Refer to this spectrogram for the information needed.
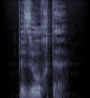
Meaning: inflection of besucht: 1. strong/mixed nominative/accusative feminine singular 2. strong nominative/accusative plural 3. weak nominative all-gender singular 4. weak accusative feminine/neuter singular
- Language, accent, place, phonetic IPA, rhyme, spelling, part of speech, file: German, Germany, Berlin, [bəˈzuːxtə], -uːxtə, besuchte, adjective / verb, De-besuchte.ogg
